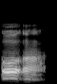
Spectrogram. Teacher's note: अ, आ कंठ से बोला जाता है। कंठ के गले से।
